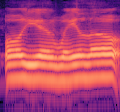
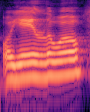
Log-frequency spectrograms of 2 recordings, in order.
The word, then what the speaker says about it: Oyelowo: So she, it's like, so the deal is like the guy who's David Oyelowo. Oh God, I'm gonna say that wrong. Oyelowo.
